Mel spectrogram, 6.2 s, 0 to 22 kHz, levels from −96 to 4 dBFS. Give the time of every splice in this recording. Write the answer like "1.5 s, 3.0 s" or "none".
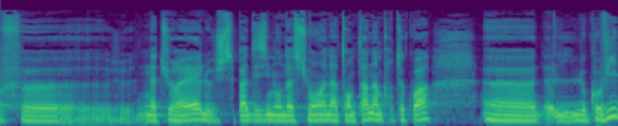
none

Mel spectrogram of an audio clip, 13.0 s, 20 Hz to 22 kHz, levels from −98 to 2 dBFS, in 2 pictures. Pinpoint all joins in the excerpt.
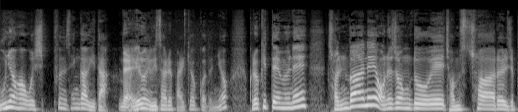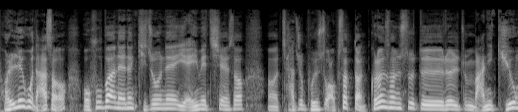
11.1 s

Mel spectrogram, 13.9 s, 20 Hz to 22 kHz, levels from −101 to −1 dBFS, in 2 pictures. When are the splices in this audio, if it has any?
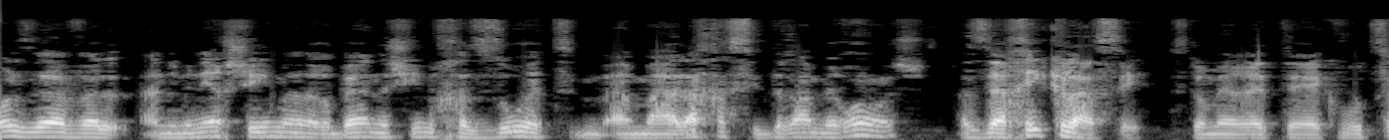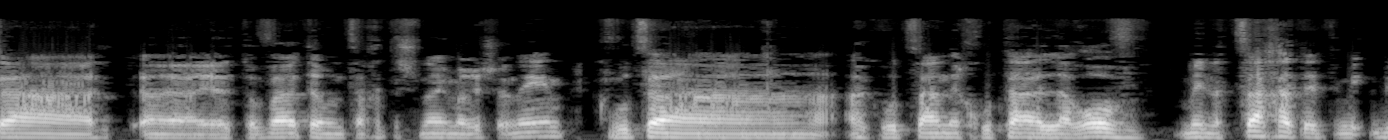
4.7 s, 9.8 s

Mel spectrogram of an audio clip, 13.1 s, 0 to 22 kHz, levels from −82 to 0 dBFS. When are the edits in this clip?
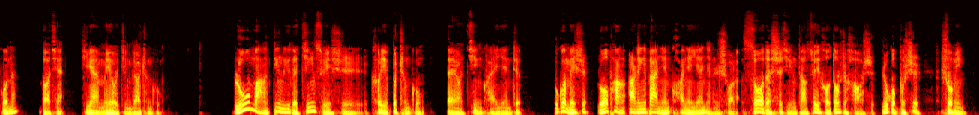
7.9 s

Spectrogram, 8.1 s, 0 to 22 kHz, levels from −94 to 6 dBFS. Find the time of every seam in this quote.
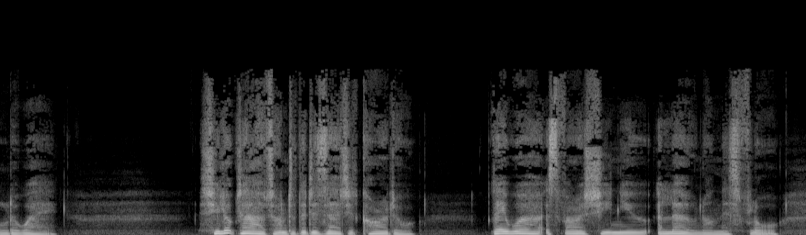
none

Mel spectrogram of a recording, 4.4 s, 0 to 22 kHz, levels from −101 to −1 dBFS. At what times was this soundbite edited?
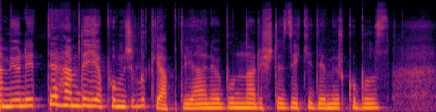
none

